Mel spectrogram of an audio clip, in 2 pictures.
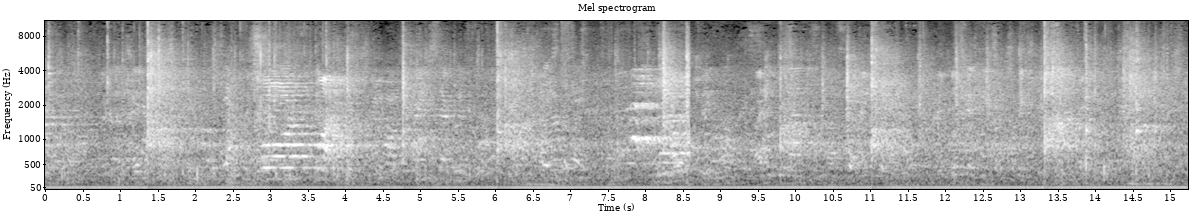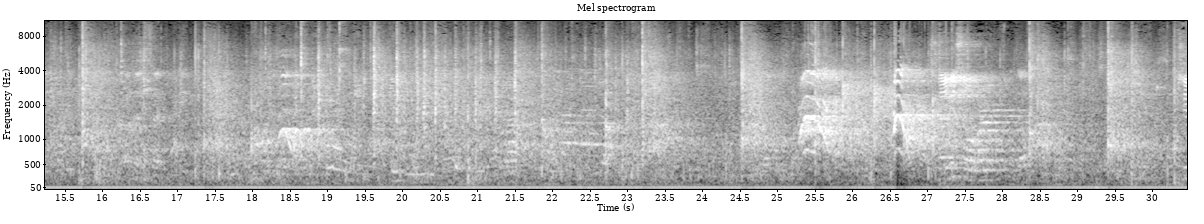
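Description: Badminton rally in an indoor arena: rackets strike the shuttlecock again and again with sharp cracks, and short pitched squeaks and cries come at several moments, most of them near the end, over a steady low hum.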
